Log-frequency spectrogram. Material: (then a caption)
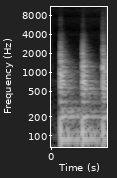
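Steel. Three low, solid knocks sound on the steel cargo bed of a 2019 Mitsubishi Canter PS 125 HD truck, each a deep thud with a brief ring that fades quickly. The thick plate sounds sound and solid, with no corroded or rusted-through spots.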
